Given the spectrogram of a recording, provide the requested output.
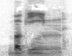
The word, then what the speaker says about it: Burgoyne: Nutting had a famous foxhound named Burgoyne. He pronounced it Bogeen, which my informant used to borrow.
